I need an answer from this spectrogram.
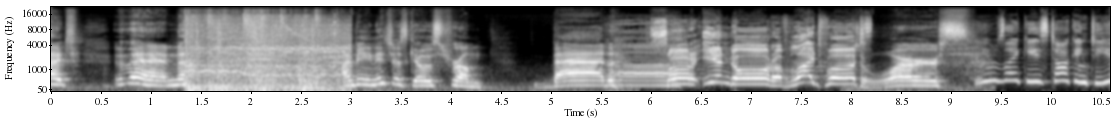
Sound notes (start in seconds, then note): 1.3 opera music; 1.3 car crashing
